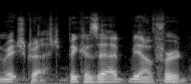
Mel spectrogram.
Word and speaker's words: Richcraft: get used to saying richcraft because you know for 3 years I've been calling it The River Building but I'll be be able to remember uh because it rhymes with witchcraft River Building forever well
